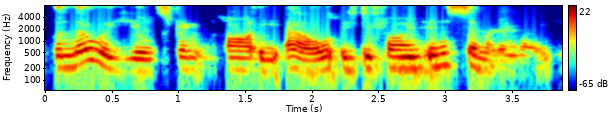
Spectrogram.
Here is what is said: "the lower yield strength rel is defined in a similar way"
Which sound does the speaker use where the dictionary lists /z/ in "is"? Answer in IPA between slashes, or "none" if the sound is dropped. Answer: /z/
